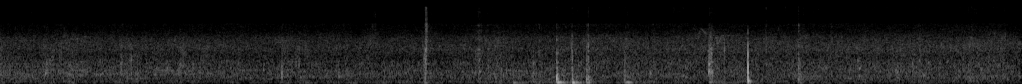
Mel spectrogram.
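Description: Small creek running steadily under a wooden footbridge, with a few footsteps knocking on the bridge's planks about halfway through.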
